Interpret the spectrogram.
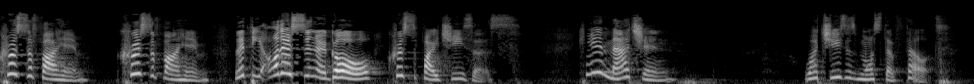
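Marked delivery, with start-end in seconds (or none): none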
